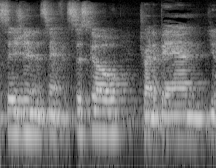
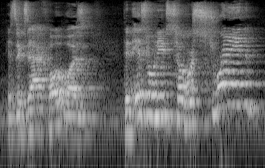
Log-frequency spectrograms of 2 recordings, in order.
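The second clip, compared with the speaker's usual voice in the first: fake Chinese accent; 9 semitones higher than usual. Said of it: "do my fake Chinese impression".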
